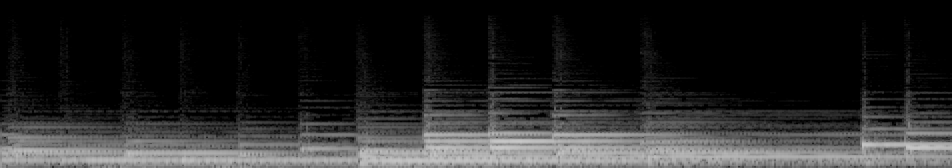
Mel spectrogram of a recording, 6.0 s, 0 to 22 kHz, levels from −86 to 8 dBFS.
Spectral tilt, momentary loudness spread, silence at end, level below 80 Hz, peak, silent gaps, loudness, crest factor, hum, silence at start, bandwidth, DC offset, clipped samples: -12 dB/octave; 11 LU; 0 s; -36 dBFS; -2 dBFS; none; -20 LUFS; 16 dB; none; 0 s; 3 kHz; under 0.1%; under 0.1%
